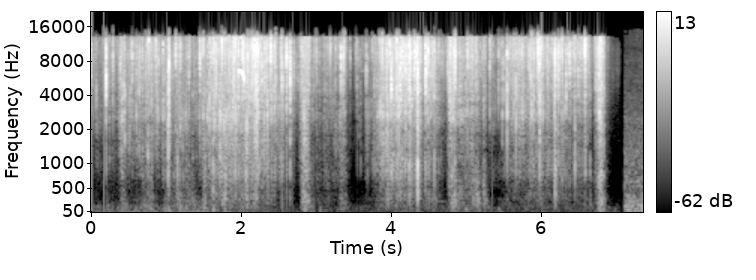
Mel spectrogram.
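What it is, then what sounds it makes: Foam bead slime (floam) being squeezed. A large mass of pink foam bead slime (floam) is squeezed and pressed with the fingers and thumbs, giving off dense, bright crackling and crinkling in several bursts. There is a short lull near the middle, and the crackling stops abruptly just before the end.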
